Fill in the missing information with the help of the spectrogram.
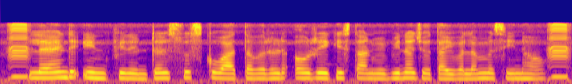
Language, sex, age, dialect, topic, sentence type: Bhojpuri, female, 25-30, Western, agriculture, statement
